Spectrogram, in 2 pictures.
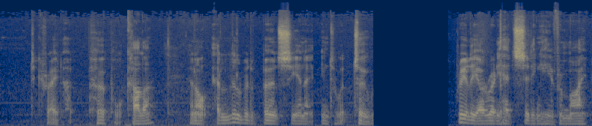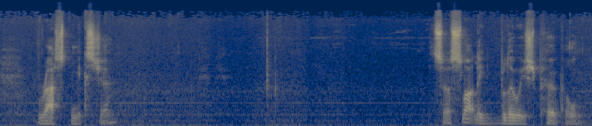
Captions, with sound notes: To create a purple colour, and I'll add a little bit of burnt sienna into it too. [silence] Really, I already had sitting here from my rust mixture. [silence] So a slightly bluish purple.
